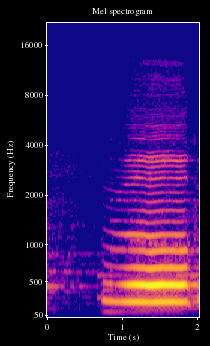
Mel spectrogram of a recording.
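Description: A man's voice chanting a prayer on one held note. It starts under a second in, after a near-silent pause between phrases.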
